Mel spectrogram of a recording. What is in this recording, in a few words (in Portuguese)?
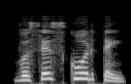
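"vocês curtem", Portuguese; portugues/verbos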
